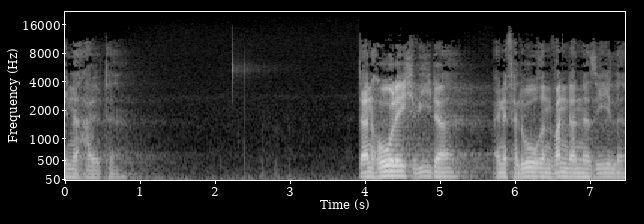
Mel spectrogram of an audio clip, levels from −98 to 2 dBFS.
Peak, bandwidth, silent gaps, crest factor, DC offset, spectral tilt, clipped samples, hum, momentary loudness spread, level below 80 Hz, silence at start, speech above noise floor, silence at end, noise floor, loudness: 0 dBFS; 13.5 kHz; none; 22 dB; under 0.1%; -5 dB/octave; under 0.1%; none; 24 LU; -52 dBFS; 0 s; 38 dB; 0 s; -59 dBFS; -20 LUFS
